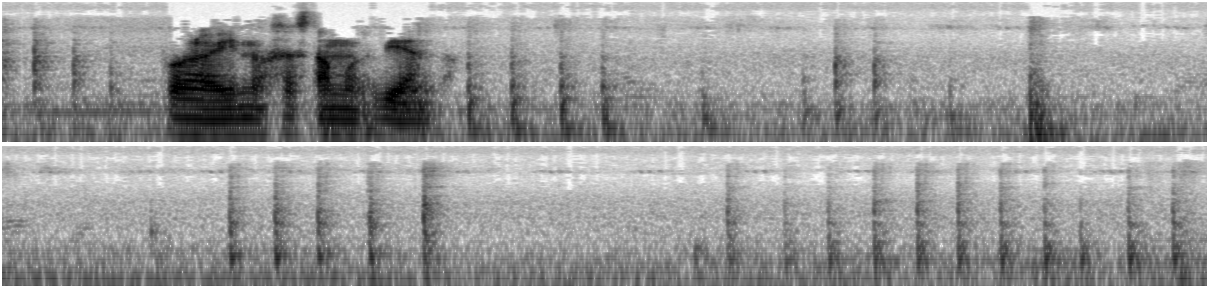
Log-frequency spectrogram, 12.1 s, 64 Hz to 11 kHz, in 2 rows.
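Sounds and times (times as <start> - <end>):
faint quick knocks on wood: 5.1 - 5.4.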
